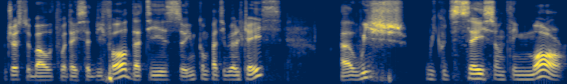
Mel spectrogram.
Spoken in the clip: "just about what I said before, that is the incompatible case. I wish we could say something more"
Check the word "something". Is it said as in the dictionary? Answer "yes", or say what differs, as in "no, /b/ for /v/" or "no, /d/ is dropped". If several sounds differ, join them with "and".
yes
